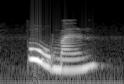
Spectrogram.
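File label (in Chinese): "部门", Mandarin Chinese; hsk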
